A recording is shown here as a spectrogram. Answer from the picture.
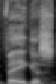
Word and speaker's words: vagus: is something called the vagus nerve. Now that's spelled Vagus, not Veg. Okay, it's not that Vegas; it's another Vegas.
